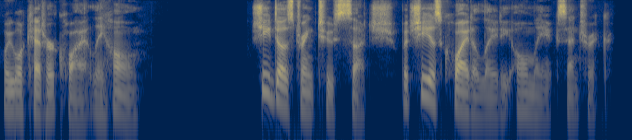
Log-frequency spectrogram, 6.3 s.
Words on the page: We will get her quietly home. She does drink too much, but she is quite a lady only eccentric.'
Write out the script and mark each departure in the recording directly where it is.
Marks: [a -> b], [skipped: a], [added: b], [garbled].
We will get her quietly home. She does drink too [much, -> such] but she is quite a lady only eccentric.'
